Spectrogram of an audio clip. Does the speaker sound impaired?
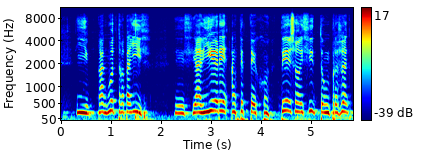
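Yes: profound congenital deafness; both ears from birth, detected about 15 months, lifelong hearing aids, bilateral cochlear implants, first at age 27; almost 35, about 8 years since first implant, second implant some years later; speech learned by lipreading and early reading, about 1.5 years rehabilitation to access words by ear.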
